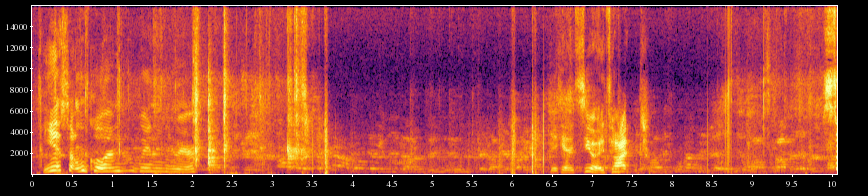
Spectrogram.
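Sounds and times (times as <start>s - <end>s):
people talking quietly: 0.0s - 10.0s.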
